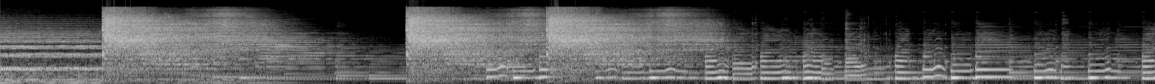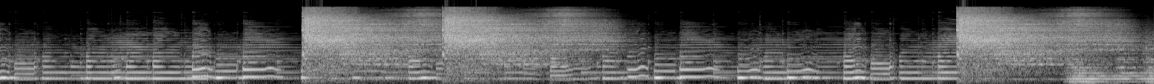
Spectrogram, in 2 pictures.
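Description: Dramatic background score: a plucked string melody with sliding, bent notes, broken up by six loud bright strikes that ring out and fade over a second or two each.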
